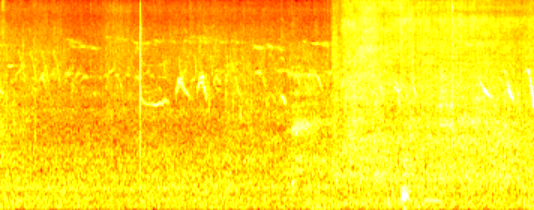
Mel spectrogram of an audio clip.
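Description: Faint outdoor birds chirping in short repeated calls. A soft hiss comes in a little past halfway.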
